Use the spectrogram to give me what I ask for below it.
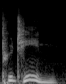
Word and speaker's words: poutine: Poutine is pronounced poutin.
